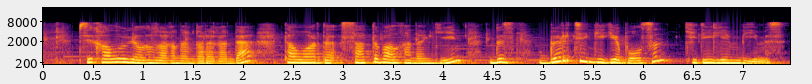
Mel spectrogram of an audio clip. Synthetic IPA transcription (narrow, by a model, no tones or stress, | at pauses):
psijχo̞lˠo̞ɡʲijɑlˠəqʒɑʁənɑɴqʰɑɾɑʁɑnd̪ɑt̪ʰɑwɑɾd̪əsɑt̪əpɑlˠʁɑnːɑŋkʲʰe̞jɪnbɪzbɪɾt̪ʰe̞ŋɡʲe̞ɡʲe̞bo̞lˠsəŋkʲʰe̞d̪e̞jle̞nbe̞jmɪz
